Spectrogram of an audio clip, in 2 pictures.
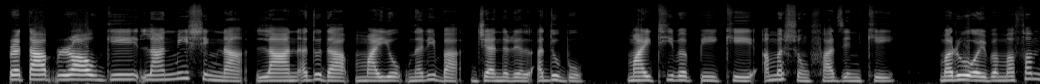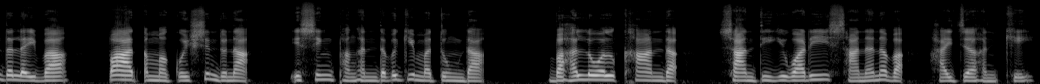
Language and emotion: Manipuri, neutral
